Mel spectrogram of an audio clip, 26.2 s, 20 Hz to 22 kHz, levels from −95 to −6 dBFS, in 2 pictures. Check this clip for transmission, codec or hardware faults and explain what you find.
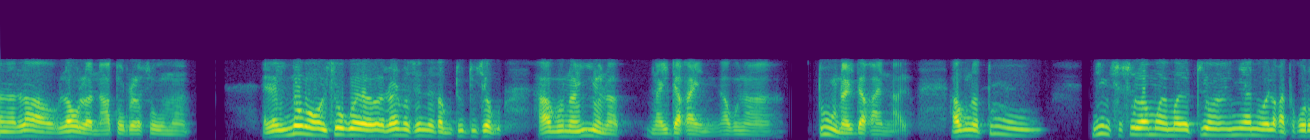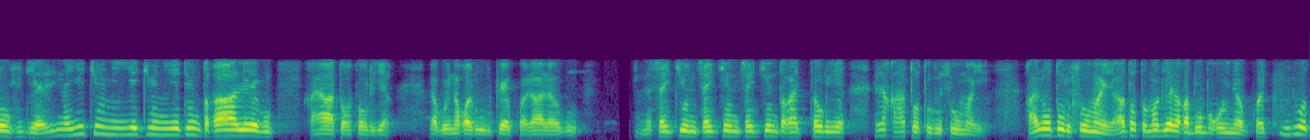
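One fault runs through the whole clip, from start to finish: the Bluetooth CVSD headset codec. CVSD sends each sample as a single up-or-down bit and keeps adjusting its step size, which fits a 64 kbps headset link. The line passes only about 300 Hz to 3.5 kHz, with nothing above 3.8 kHz, so the speech sounds thin and boxed in. Loud, fast high content outruns the step and distorts, s sounds come out scratchy, and a grainy hiss sits beneath the speech.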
